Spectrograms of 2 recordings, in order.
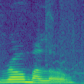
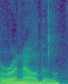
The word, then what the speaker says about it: Romolo: It is definitely not Ronaldo. Say Romolo again. How do you pronounce it? Romolo. Romolo. It sounds the same to me. It's Roma, as in like Rome, Roma, Roma. Roma low.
